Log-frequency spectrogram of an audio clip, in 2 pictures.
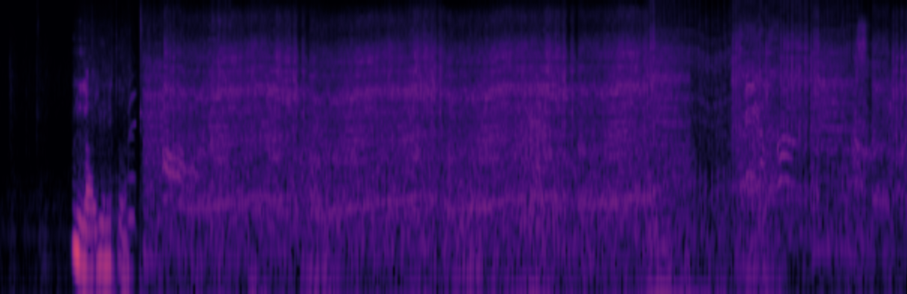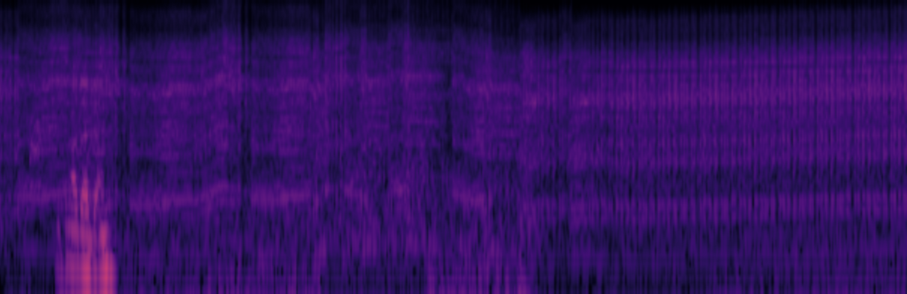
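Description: A motorbike engine revs and hums steadily.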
